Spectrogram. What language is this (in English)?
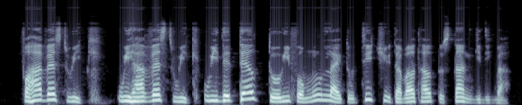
Nigerian Pidgin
